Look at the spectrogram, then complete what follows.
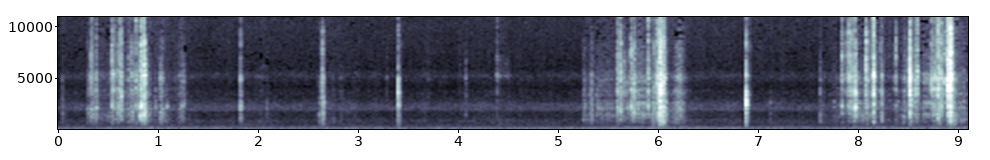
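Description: Small toy coffee cups being picked out of a clear plastic packaging tray and set down on a table: scattered light clicks and taps in a few small clusters, the sharpest about six seconds in and just before the end, over a low steady hum.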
